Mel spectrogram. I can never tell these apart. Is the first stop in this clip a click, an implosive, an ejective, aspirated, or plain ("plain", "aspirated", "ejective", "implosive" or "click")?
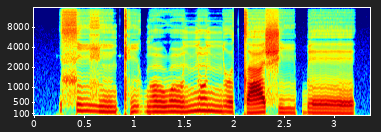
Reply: ejective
